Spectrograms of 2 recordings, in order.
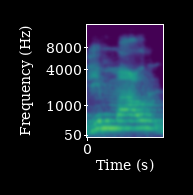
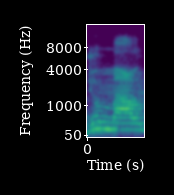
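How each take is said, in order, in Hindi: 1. पहले अक्षर में 'i' स्वर है। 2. पहले अक्षर में 'u' स्वर है। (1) "जीम के जेर के साथ भी" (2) "दोनों पढ़ सकते हैं"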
